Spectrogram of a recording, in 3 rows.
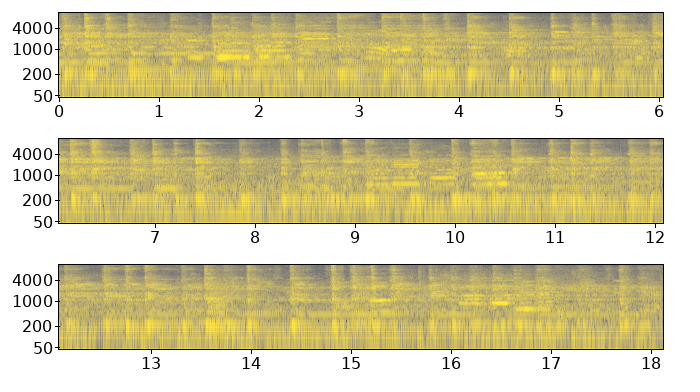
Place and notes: neoscenes: Whiskey Row at night
Prescott, AZ, USA, 1 July 2011, ~23:00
